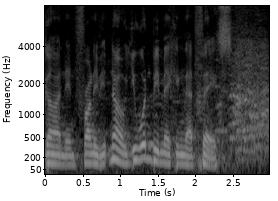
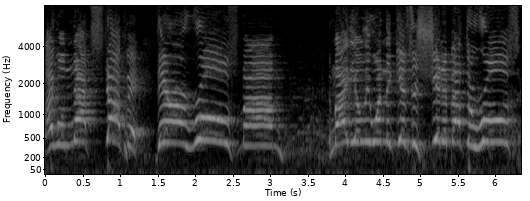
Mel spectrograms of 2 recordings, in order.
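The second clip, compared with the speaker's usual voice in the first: much higher, shouted righteous rant about rules; John Goodman rant. Retold or imitated. Comic yelling at his mom in the parking lot, shouted rant. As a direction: rage like a bowling-alley zealot. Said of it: "doing the John Goodman speech".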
